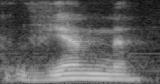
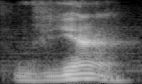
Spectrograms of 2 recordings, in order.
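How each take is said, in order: First: The final n is clearly sounded and stressed. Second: The final n is dropped, ending on the vowel. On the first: The speaker calls it wrong. "you stress out the last part. You say like vienne" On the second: The speaker calls it right. "no stress on the N. You can drop that last N"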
